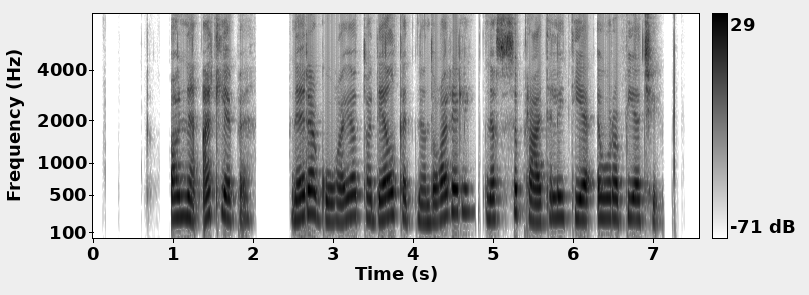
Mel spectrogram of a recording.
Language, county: Lithuanian, Vilnius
